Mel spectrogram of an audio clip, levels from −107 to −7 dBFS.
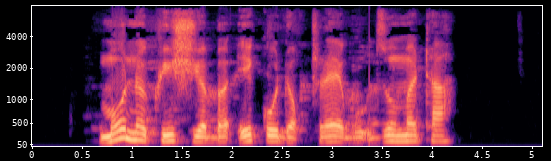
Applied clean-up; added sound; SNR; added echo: none; none; none; none.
